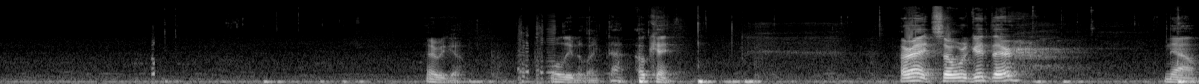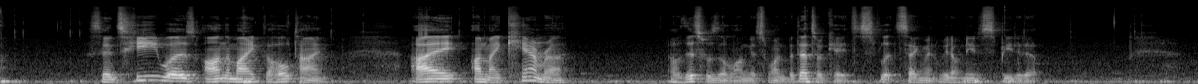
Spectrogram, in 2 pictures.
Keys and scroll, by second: 2.6 •, 7.0 Home.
